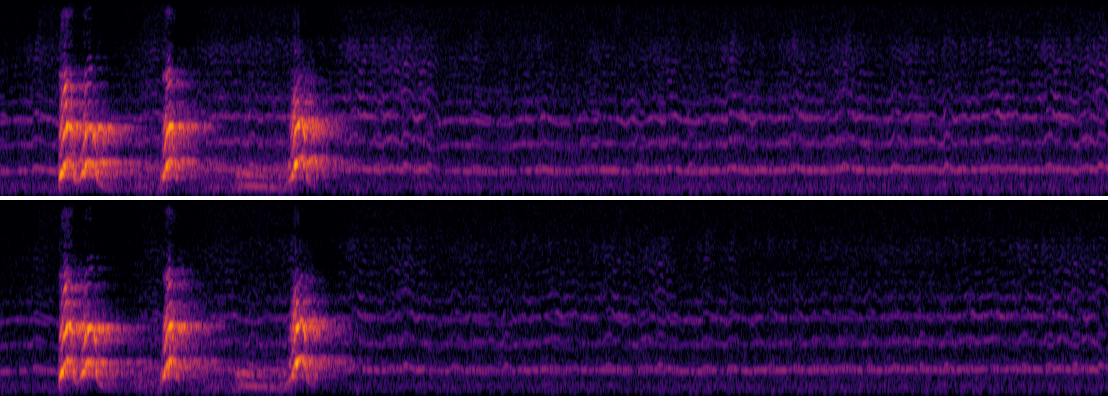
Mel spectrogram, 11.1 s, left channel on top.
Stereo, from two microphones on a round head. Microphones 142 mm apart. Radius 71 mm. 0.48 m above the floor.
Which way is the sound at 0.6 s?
30° left (ahead or behind).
